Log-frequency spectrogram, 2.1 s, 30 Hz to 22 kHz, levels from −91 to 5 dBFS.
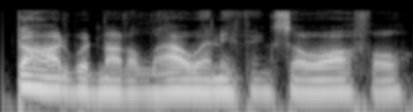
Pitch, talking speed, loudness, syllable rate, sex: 100 Hz, 205 wpm, -18 LUFS, 5.8 syllables/s, male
